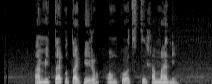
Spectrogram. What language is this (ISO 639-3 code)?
cpy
